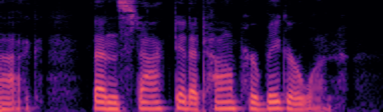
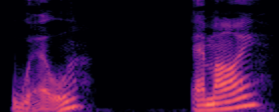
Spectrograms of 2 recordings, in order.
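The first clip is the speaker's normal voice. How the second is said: put-on demanding British accent; slower than usual. A narrator's reading. British passenger demands an answer from two women, stern British accent. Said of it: "he demanded".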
